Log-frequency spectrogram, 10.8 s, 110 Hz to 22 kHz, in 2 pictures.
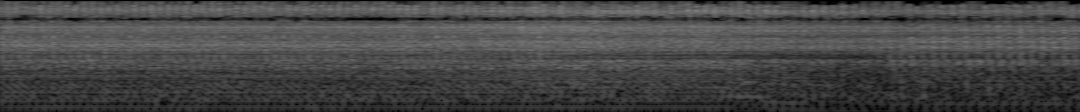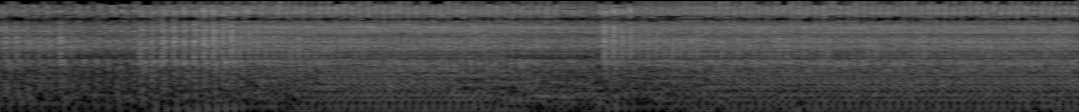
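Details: Swan X 165F Chinese single-cylinder diesel on a 50% used motor oil / 50% diesel mix; steady chug about three and a half firings per second, no misses or knocks. Earlier bucking and stumbling cleared after it transitioned to the mix.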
